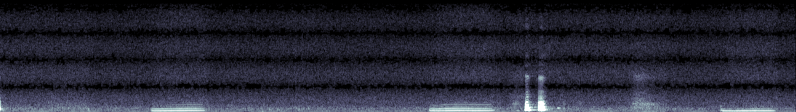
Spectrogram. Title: Elijah, my Cat Snoring During His Nap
